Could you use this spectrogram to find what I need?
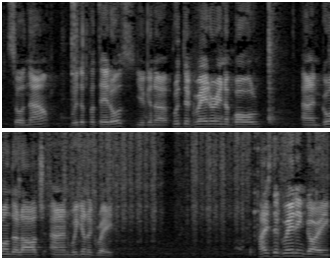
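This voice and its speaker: Amid noticeable background noise, a man with a French accent speaks at a fairly high pitch and a moderate pace, his intonation fairly even and marked by long, frequent pauses. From France. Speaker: chef. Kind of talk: cooking instruction.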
